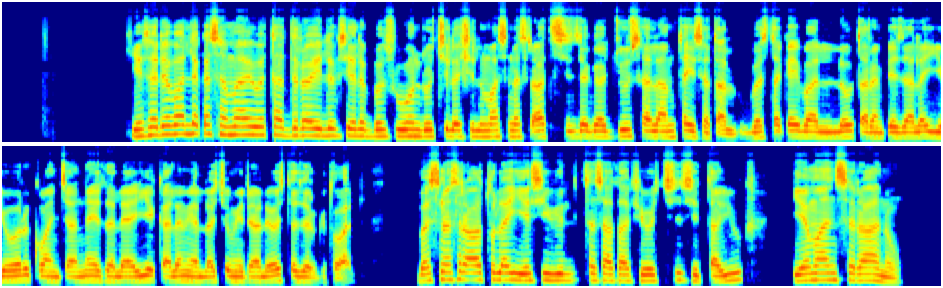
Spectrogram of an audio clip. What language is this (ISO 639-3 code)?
amh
